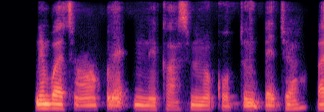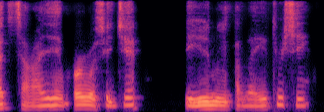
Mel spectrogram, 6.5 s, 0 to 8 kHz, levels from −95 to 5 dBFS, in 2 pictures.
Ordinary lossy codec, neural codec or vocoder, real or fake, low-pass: none; codec, 16 kHz, 1 kbps, X-Codec, HuBERT features, trained on balanced general audio; fake; none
